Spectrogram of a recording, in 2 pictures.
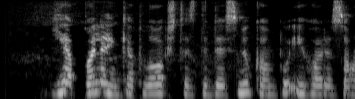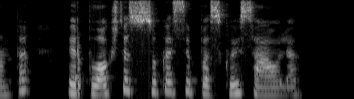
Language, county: Lithuanian, Vilnius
